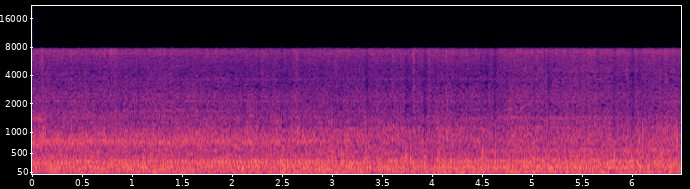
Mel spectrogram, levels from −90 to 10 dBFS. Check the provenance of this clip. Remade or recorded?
remade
